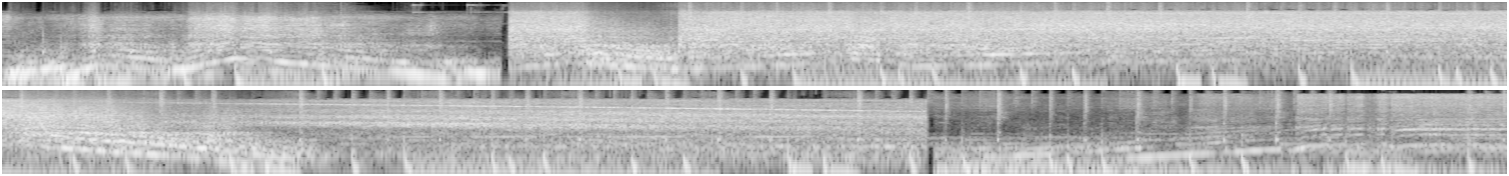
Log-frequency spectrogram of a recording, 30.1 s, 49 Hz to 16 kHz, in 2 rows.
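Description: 3.5 L V6 engine being revved hard and repeatedly, its pitch climbing and falling with each blip of the throttle. Worked at first by hand at the throttle linkage, then from the driver's seat.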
